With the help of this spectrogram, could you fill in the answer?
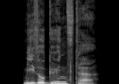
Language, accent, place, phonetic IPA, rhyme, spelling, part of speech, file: German, Germany, Berlin, [mizoˈɡyːnstɐ], -yːnstɐ, misogynster, adjective, De-misogynster.ogg
- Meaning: inflection of misogyn: 1. strong/mixed nominative masculine singular superlative degree 2. strong genitive/dative feminine singular superlative degree 3. strong genitive plural superlative degree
